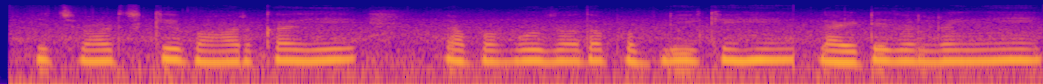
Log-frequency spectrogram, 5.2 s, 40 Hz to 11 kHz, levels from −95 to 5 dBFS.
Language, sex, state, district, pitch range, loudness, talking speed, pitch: Hindi, male, Chhattisgarh, Balrampur, 190-205 Hz, -24 LUFS, 185 wpm, 195 Hz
